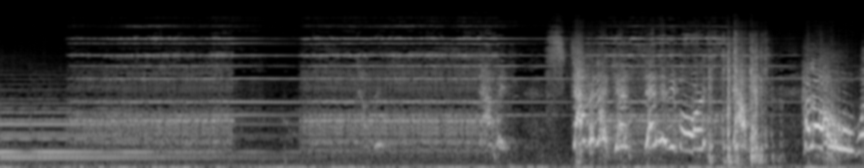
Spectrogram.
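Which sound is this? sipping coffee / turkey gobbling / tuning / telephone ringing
telephone ringing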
